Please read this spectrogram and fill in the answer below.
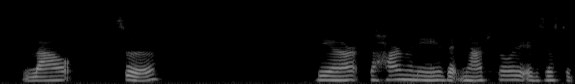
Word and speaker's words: Lao Tzu: To Lao Tse, pronounced Lao Tzu, the harmony that naturally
